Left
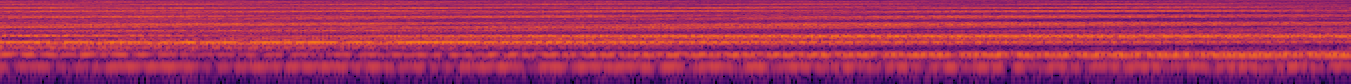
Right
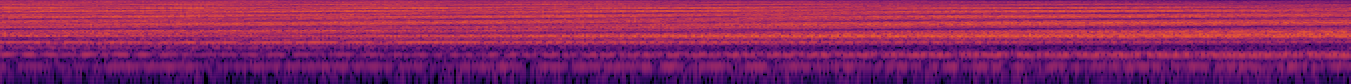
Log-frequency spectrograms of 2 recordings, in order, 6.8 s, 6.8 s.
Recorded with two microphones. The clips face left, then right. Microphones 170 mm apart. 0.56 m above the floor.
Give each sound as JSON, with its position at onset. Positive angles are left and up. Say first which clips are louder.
{"t": 0.0, "sound": "a drone", "louder": "left 11 dB", "side_deg": 60}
